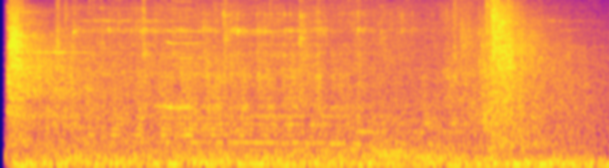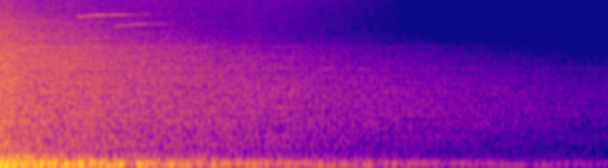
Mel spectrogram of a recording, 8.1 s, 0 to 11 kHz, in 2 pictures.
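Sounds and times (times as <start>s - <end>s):
airlock closing: 0.0s - 5.7s.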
